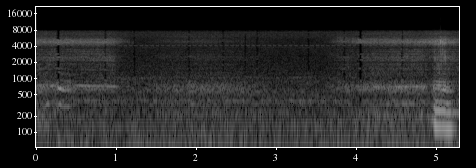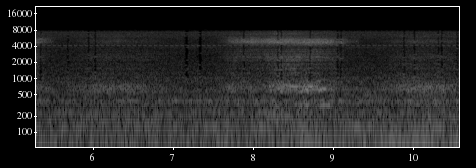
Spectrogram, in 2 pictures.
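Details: Soft, slow snoring breaths about every four seconds with a brief louder snort midway, recorded from a mother in deep REM sleep with lights on; an ASMR snoring recording that also features deep breathing and lip blowing.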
